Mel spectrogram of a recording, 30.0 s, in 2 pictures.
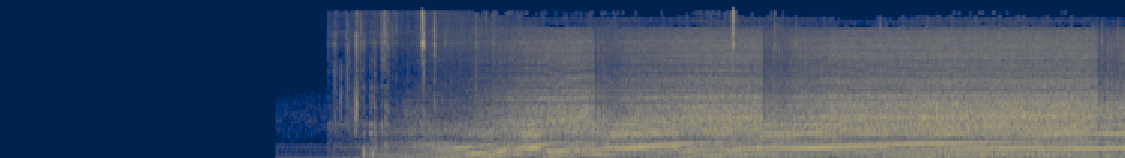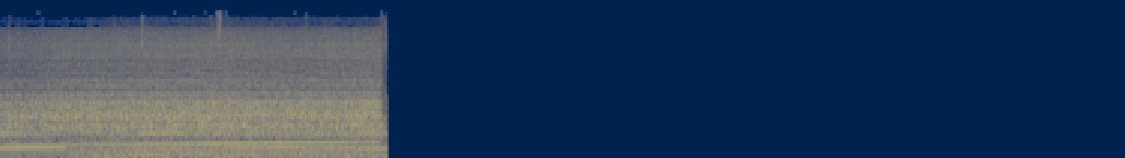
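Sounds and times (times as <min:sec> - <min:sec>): car engine accelerating hard: 0:03.7 - 0:20.2.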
